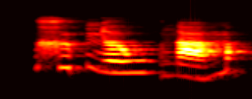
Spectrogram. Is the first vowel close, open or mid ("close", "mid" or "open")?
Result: close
